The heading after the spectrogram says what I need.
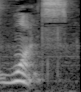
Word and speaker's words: once: And then for once, putting a C before the E in one has the C make the S sounds. That's why it's once.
